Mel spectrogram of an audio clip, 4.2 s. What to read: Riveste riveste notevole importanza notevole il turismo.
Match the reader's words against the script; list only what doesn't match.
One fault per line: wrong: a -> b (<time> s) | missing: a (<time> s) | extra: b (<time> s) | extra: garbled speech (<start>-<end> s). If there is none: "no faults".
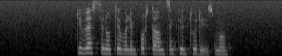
missing: riveste (1.6 s)
wrong: notevole -> anche (2.5 s)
